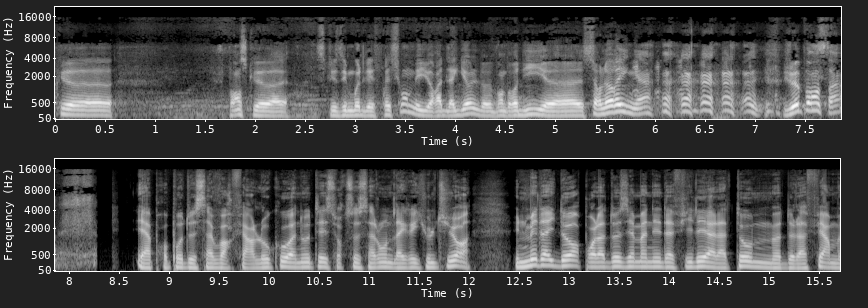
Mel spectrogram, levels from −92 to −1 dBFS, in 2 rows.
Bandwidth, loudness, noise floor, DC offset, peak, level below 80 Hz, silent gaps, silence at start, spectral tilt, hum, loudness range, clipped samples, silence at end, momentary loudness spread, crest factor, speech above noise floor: 16 kHz; -18 LUFS; -42 dBFS; under 0.1%; 0 dBFS; -56 dBFS; none; 0 s; -5 dB/octave; none; 6 LU; under 0.1%; 0 s; 10 LU; 18 dB; 24 dB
